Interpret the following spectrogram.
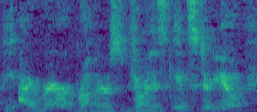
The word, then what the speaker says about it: Irrera: last name correctly yes i want to pronounce it just because i'm from put my webs i speak spanish but it's irera okay and it's actually italian it's italian okay right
